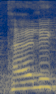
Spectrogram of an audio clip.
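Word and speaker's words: phthalic: थैलिक acid. P silent होता है, मैंने एक बार बताया था। थैलिक एसिड, बुक में देखो, अमोनिया के साथ रिएक्शन करो।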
